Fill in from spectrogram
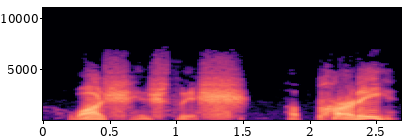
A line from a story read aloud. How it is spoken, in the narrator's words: growled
